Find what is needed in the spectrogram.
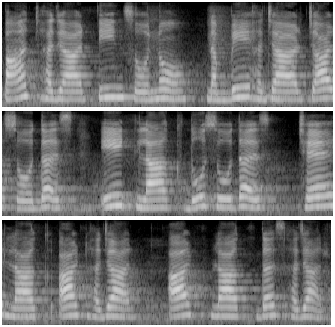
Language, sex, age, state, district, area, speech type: Hindi, female, 18-30, Madhya Pradesh, Hoshangabad, rural, spontaneous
